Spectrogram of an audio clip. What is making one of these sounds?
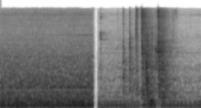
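A microwave oven door clicks open.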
